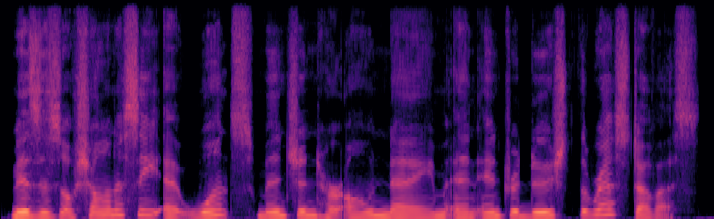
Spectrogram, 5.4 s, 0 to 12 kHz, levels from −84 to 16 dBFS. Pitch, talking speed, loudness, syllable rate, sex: 220 Hz, 155 wpm, -20 LUFS, 4.4 syllables/s, female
